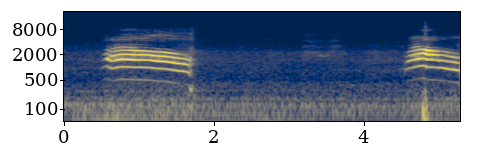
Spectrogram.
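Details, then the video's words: Ginger Siberian cat, angered by a hand held toward it, gives two long strained meows about three seconds apart, each steady and gently falling, with a quiet pause and faint room hum between. "Злой сибирский рыжий кот"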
